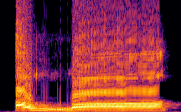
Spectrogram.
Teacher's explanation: اب یہاں پہ الف بھی موٹا ہو گیا ہے یعنی پر ہو گیا ہے اور لام بھی پر ہو گیا ہے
